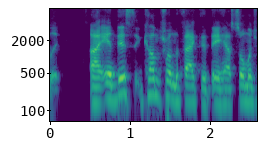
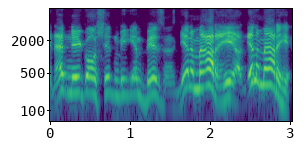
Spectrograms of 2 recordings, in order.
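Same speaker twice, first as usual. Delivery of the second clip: rising, louder and higher into a scornful yell; mocking angry naysayer; 6 semitones higher, 5 dB louder than usual. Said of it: "there's some people who say".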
